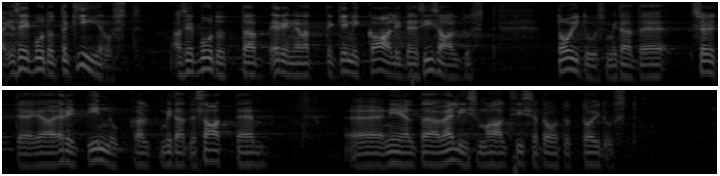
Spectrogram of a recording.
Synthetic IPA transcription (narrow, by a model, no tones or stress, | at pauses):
jɑseːjpuːd̪̥ut̪ˑːɑkiːɾust̪ | ʔɑ̰se̞ːpuːd̪̥ut̪ˑːɑb̥e̞ɾine̞vɑt̪ːˑe̞ke̞mikːˑɑːlʲid̪̥e̞sisɑld̪̥ust̪ | t̪o̞jd̪̥usmid̪̥ɑt̪e̞sø̞ːt̪ːe̞jɑe̞ɾit̪ːˑiinːukːˑɑlt̪mid̪̥ɑd̪e̞sɑːt̪ːˑe̞ | niːe̞ːld̪̥ɑvælʲismɑːlt̪sisːet̪o̞ːd̪̥ud̪̥̚t̪ːo̞jd̪̥ṵst̪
